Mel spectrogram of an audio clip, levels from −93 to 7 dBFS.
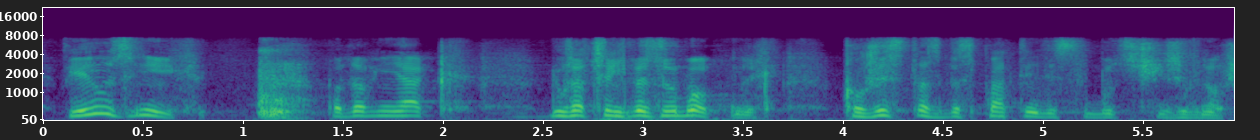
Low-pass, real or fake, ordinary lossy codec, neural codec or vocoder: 7.2 kHz; fake; none; codec, 44.1 kHz, 7.8 kbps, Pupu-Codec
